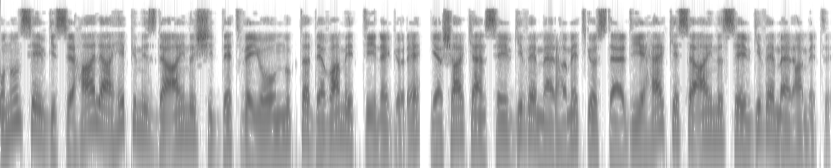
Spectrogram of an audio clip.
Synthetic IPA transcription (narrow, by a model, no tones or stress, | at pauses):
o̞nunsɛvɟisiɦaːlʲaːɦe̞pimizd̪ɛajnɯʃid̪ːɛt̪vɛjo̞unlˠuk̚t̪ʰad̪e̞vamɛt̪ʰːiːnɛɟø̞̰ɾɛjaʃaɾcʰænsɛvɟivɛmæɾɦamɛt̪ɟø̞st̪ʰæɾd̪iːɦæɾcʰe̞sɛajnɯsɛvɟivɛmæɾɦamet̪ʰi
